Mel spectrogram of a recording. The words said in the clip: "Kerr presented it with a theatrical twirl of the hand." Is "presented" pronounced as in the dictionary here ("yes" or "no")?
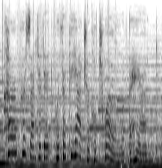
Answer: yes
